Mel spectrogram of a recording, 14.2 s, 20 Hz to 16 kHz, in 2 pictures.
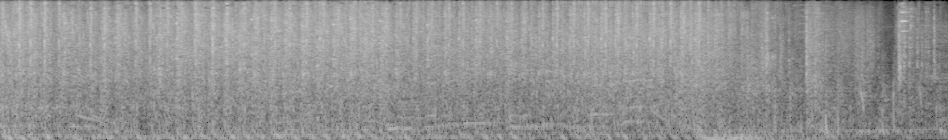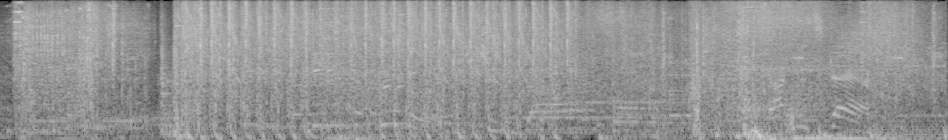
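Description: Loud, sustained automatic gunfire rattles almost without break during a firefight in The Outer Worlds 2, pausing briefly about midway before the bursts resume. Faint voices sit beneath the shooting.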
